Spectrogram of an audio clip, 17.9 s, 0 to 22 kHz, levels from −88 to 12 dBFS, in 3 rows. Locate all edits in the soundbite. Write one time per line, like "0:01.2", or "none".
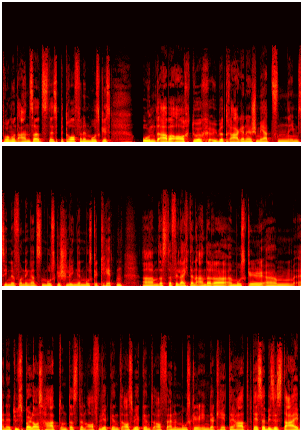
0:16.9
